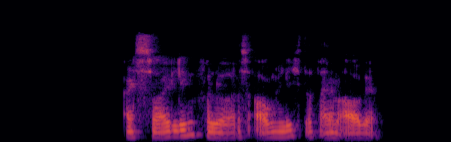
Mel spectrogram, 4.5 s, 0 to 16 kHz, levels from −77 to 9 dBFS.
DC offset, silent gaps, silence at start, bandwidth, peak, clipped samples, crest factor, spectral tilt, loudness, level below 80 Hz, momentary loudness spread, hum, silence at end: under 0.1%; none; 1.25 s; 7.6 kHz; -10 dBFS; under 0.1%; 22 dB; -5 dB/octave; -30 LUFS; -62 dBFS; 7 LU; none; 0.75 s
